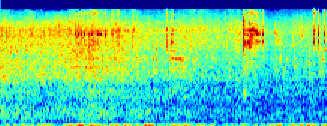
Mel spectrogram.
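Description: Wind buffeting the microphone and surf washing against jetty rocks, with a few clicks from a spinning reel being cranked to bring in a small fish.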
